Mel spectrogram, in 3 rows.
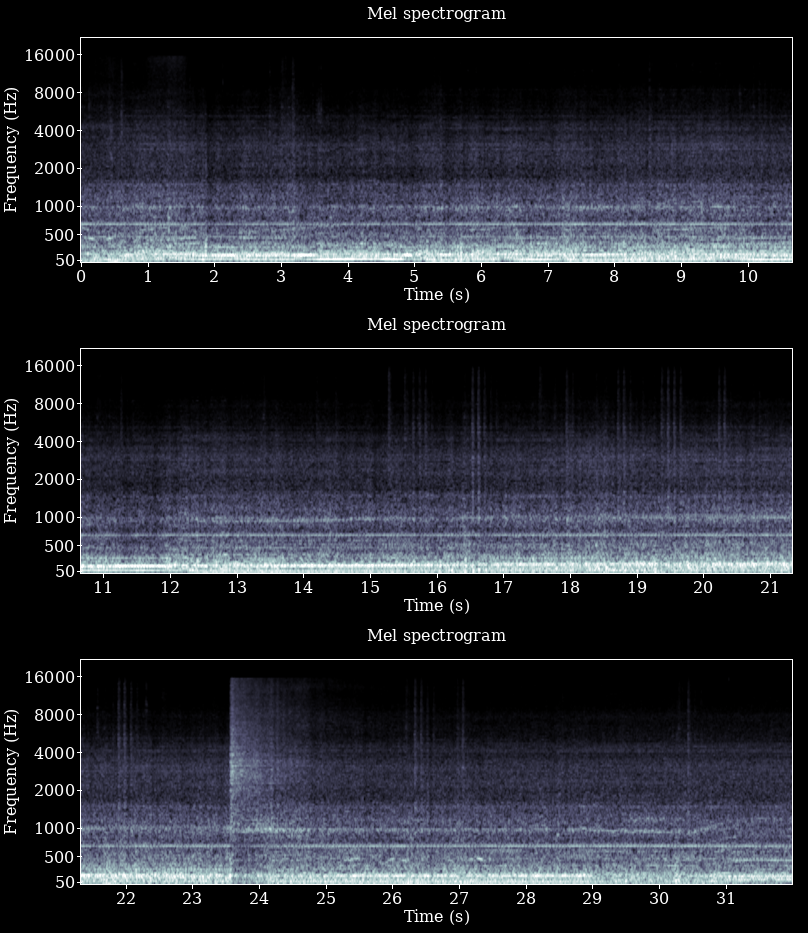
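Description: Interior of a LiAZ-5292.65 city bus on the move: the engine runs with a low drone that shifts in pitch as the bus changes speed, under a steady whine. About three-quarters of the way through comes a short, sharp hiss of air from the bus's pneumatic brakes.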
